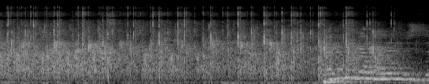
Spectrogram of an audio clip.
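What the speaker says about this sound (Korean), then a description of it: "박수 한번 부탁드리겠습니다." Concert-talk audience applauding a flutist, a steady wash of clapping from a crowd that continues throughout, with a host's voice and a low hum joining near the end.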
